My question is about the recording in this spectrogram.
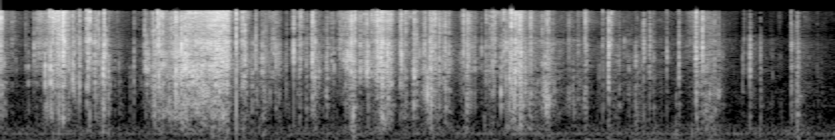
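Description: Plastic trading-card pack wrapping being torn open and crumpled by hand: a dense run of crinkling and crackling that is loudest about a second in and dies away near the end.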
